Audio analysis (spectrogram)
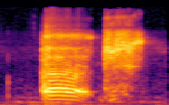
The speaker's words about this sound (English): Yeah, I might cough like twice or so.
